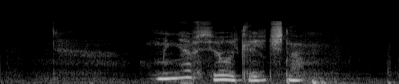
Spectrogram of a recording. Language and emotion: Russian, sad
